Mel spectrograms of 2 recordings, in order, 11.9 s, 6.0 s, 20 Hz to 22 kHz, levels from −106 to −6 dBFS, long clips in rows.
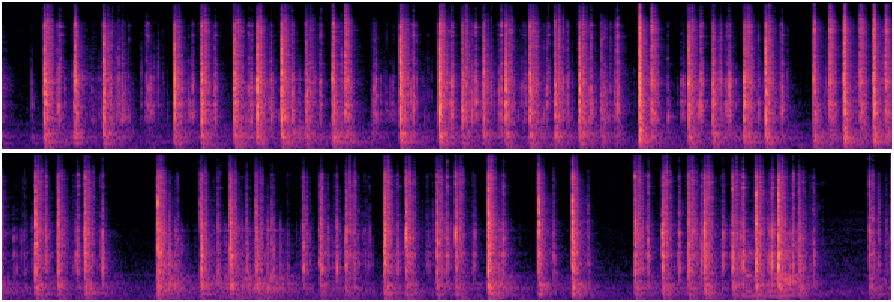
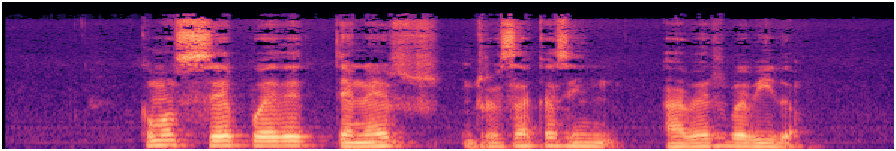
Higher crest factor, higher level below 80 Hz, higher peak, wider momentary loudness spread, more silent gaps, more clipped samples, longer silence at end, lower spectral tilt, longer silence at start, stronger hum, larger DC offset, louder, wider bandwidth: first, 32 dB vs 18 dB; second, -70 dBFS vs -52 dBFS; about the same, -2 dBFS vs 0 dBFS; second, 11 LU vs 15 LU; neither; neither; second, 0.05 s vs 0.6 s; second, 1 dB/octave vs -4 dB/octave; second, 0.3 s vs 0.95 s; neither; neither; second, -32 LUFS vs -18 LUFS; first, over 20 kHz vs 16 kHz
